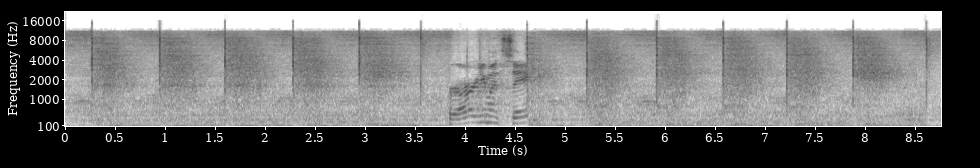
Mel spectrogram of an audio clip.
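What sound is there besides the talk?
hammer striking wheel studs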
